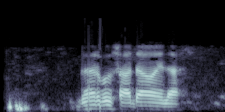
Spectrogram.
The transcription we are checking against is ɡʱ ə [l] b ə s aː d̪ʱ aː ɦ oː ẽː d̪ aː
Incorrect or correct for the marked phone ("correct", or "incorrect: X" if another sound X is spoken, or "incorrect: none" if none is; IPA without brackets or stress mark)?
incorrect: ɾ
